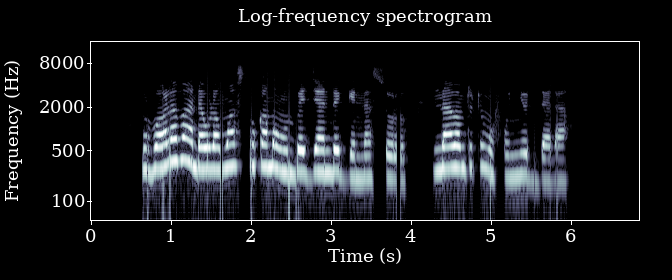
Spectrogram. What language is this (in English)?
Ganda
